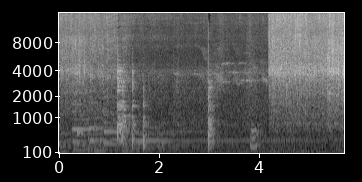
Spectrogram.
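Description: Beef patties sizzle steadily in a hot pan, a constant frying hiss broken by a few spatula taps and scrapes as they are turned.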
